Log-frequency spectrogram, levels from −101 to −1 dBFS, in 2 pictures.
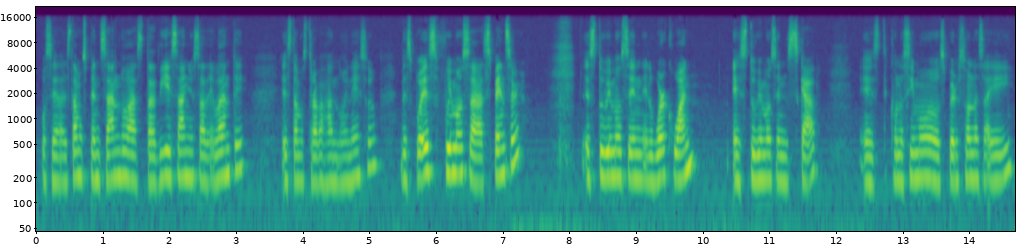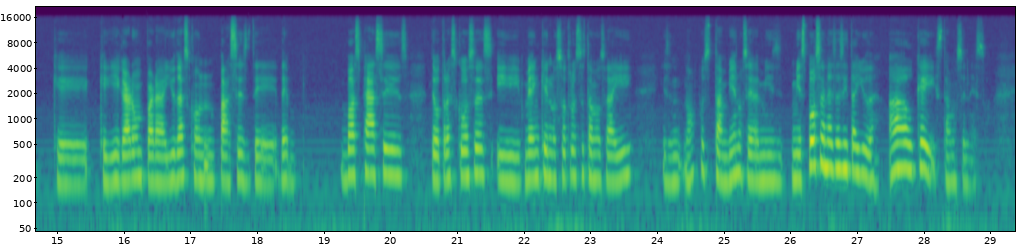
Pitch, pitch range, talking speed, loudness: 190 Hz, 180-210 Hz, 135 wpm, -23 LUFS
